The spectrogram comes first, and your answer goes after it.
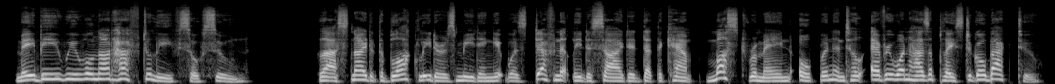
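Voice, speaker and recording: A woman puts on a gruff character voice at a medium pitch, using lively intonation at a moderate pace, in a very clean recording with a silent background. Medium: read story.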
